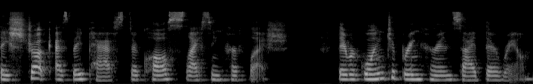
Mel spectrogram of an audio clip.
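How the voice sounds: Quiet surroundings, a natural reading voice, and intonation that stays fairly even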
